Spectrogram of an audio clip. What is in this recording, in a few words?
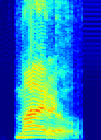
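"miaul", English, Indian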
